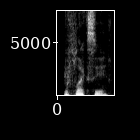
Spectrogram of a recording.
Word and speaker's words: Refleksy: b you Slack but I believe it's pronounced reflexi reflexi who actually came from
